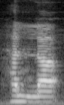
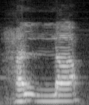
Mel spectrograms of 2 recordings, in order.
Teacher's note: پہلے والے لام کو نہیں پڑھیں گے، دوسرے والے لام کو پڑھیں گے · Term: ادغام متماثلین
